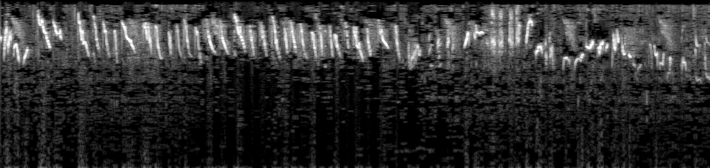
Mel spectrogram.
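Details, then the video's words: Male white-eye singing, used as a prompt to make other white-eyes that have gone quiet start singing again; long unbroken stream of fast, high, sharp twittering notes, slightly varied toward the end. "Pancingan Burung Pleci Jantan"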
